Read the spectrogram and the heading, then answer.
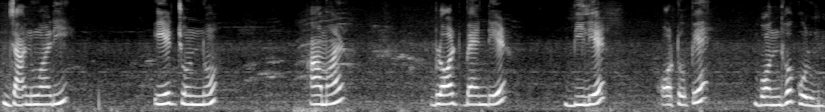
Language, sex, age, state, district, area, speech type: Bengali, female, 18-30, West Bengal, Howrah, urban, read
